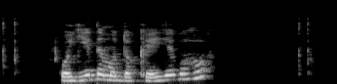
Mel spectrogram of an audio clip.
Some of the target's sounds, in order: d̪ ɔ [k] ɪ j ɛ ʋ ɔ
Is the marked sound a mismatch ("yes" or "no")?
no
